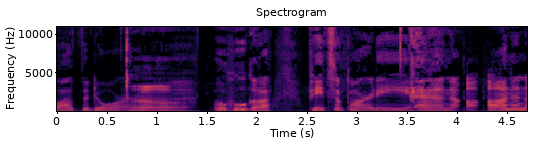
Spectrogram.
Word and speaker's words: hygge: it's spelled h y g g but you pronounce it um in the language Huga you know h o o g h Huga like that gunar will you pronounce it for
